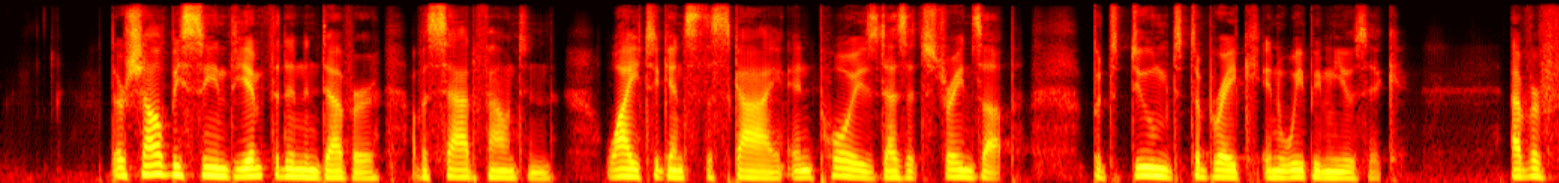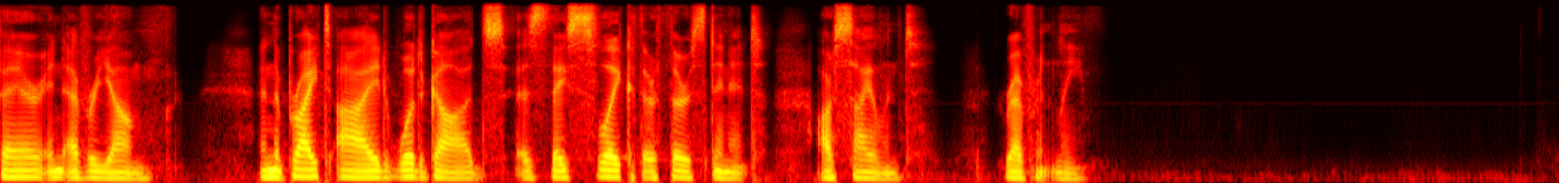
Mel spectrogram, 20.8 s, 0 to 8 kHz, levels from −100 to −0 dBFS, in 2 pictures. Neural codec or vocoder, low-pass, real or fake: codec, 16 kHz, 2 kbps, X-Codec, HuBERT features, trained on LibriSpeech; 7.2 kHz; fake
